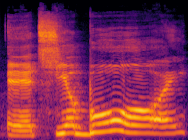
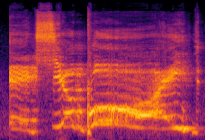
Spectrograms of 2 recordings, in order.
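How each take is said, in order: First: It is said with more restrained loudness. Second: It is shouted very loudly with high energy.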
